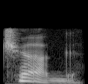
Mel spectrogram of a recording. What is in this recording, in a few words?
"chug", English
